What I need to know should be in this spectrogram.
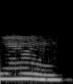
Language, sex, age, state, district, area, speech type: Odia, female, 60+, Odisha, Angul, rural, conversation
